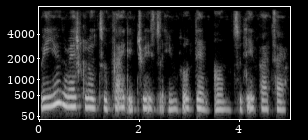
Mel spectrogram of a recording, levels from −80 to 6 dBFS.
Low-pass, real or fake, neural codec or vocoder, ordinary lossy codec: 7.2 kHz; fake; vocoder, 22.05 kHz, 80 mel bands, HiFi-GAN; AAC, 32 kbps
